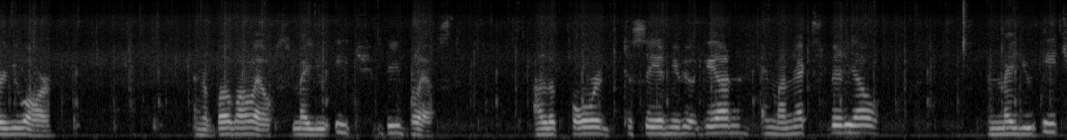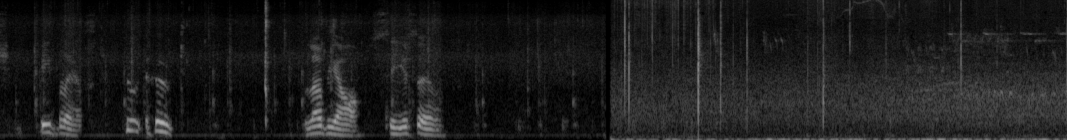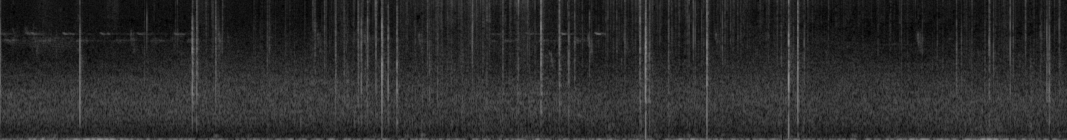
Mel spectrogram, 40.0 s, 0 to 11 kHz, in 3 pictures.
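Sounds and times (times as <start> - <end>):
drops dripping onto surfaces: 0.0 - 40.0
steady rain: 0.0 - 40.0.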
